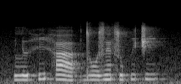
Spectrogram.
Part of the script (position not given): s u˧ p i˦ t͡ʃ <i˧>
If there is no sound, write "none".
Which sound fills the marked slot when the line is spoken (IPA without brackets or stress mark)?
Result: i˦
